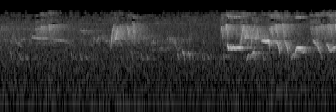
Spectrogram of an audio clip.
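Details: Young wild White-rumped Shama giving soft scattered notes, then a loud closing phrase of bright, level whistles and quick slurred chips.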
